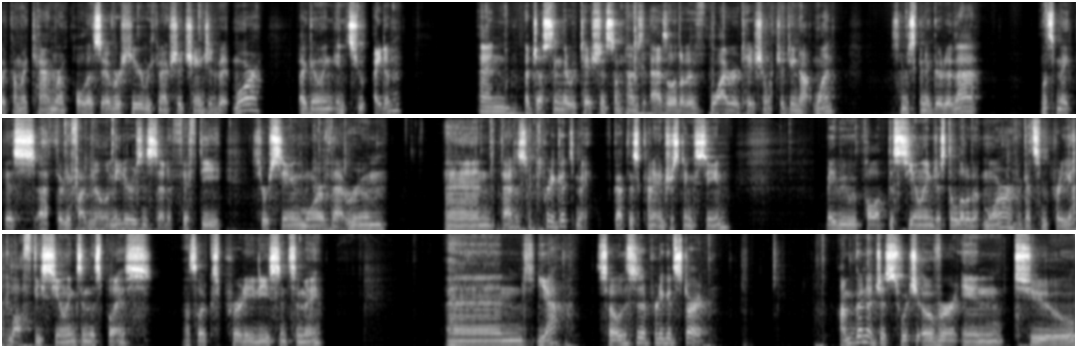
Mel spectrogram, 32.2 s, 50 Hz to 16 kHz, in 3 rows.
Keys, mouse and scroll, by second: 0.3 click, 1.8 click, 4.7 click, 9.0 click, 10.3 click, 13.8 g, 15.8 g, 19.2 click, 19.7 Tab, 20.4 middle click, 20.9 click, 21.4 g, 25.6 middle click, 26.9 Tab, 28.0-28.5 scroll down 2, 28.5-29.6 shift+scroll up 3, 28.6 shift+middle click, 29.7 shift+middle click, 31.8 shift+middle click.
